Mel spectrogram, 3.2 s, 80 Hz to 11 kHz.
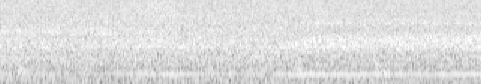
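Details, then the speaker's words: Replacement cooling fan for ProsKit SS-331 desoldering station tested: even airy hum, steady tone, no wobble or rattle; similar noise to the other fan tried but far less vibration. "noise that was about the same but the vibration is a fraction of what the other one is much less vibration"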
